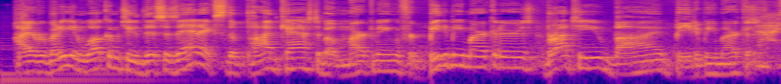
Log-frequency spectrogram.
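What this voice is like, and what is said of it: Polished radio announcer voice. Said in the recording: “You've got that real radio voice.”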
